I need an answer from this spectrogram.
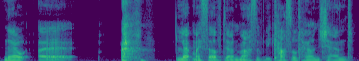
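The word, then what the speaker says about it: Castletownshend: Loads of people, thank you so much for telling me, don't pronounce the H. And thank you, Jennifer. I never knew there was a H in Castletown Shend, actually. I'll stop saying that because it's going to really annoy you. We never pronounce the H in it though, Jennifer.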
